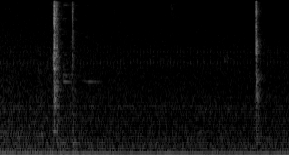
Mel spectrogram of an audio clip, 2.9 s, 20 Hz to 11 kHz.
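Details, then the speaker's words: Realistic STA-2700/STA-2380 receiver after overload-shutdown fix by removing pins 1 and 2, time delay kept; quiet room, sharp click at switch-on, single relay snap about two seconds later — normal speaker protection relay click. "alright we're going to power this up and maybe we can hear the relay click"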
